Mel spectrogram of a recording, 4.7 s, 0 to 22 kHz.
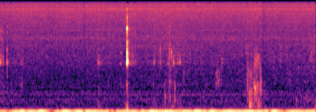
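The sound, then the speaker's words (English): Someone takes a quiet sip of coffee during the taste step of a 5-4-3-2-1 meditation, a soft slurp near the end preceded by a few small mouth clicks over a low, steady background hum. No one speaks. “So you can take a sip of that delicious. Yeah, I love that. Smelling coffee.”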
